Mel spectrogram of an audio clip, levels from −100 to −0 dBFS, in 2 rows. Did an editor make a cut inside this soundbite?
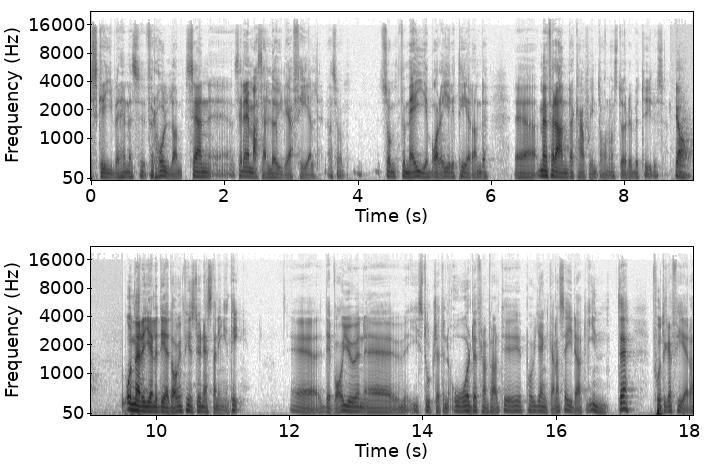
yes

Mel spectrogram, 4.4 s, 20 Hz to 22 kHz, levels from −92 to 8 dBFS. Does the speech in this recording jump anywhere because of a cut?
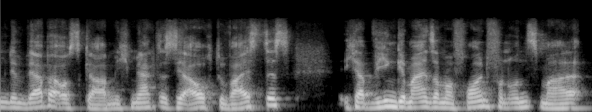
no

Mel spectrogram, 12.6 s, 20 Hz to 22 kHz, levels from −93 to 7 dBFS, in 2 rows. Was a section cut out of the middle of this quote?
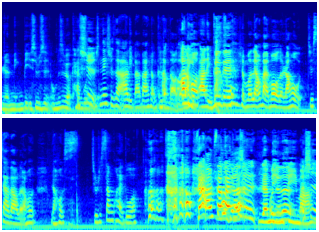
no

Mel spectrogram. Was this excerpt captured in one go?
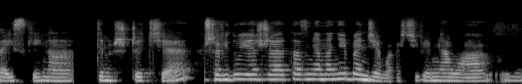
yes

